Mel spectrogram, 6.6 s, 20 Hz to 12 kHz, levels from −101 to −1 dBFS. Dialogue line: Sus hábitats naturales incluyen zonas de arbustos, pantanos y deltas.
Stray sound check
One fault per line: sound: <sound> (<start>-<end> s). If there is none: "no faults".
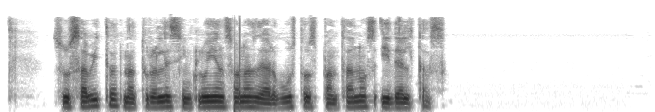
no faults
